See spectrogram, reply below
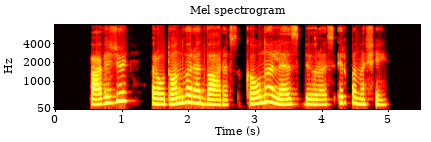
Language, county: Lithuanian, Kaunas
